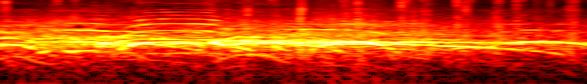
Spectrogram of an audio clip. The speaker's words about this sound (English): The story of yesterday's riveting final round can be told in cheers and roars and, yes, groans, those cherished noises that had always defined Masters Sunday.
